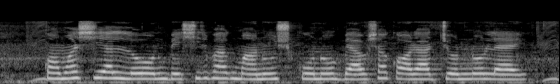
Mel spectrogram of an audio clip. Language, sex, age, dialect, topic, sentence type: Bengali, female, 18-24, Western, banking, statement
